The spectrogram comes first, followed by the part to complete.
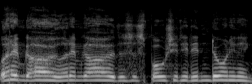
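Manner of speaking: put-on shouted in Portuguese accent, stretched "go". Retelling what Bruno, who runs the hostel, yelled out, in a Portuguese accent. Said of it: "That was my Portuguese accent".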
